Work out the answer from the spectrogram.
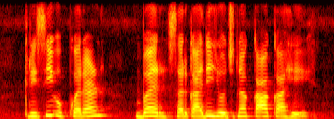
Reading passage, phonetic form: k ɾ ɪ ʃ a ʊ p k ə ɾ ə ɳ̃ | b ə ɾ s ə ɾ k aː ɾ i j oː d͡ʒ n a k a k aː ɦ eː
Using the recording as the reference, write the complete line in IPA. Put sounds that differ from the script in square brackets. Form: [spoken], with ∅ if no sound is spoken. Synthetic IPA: k ɾ ɪ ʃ [i] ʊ p k ə ɾ ə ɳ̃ | b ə ɾ s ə ɾ k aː ɾ i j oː d͡ʒ n a k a k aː ɦ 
